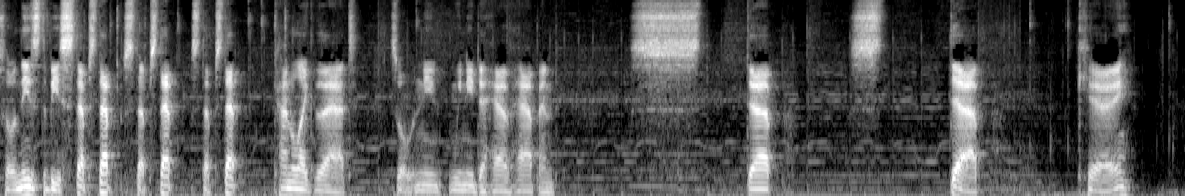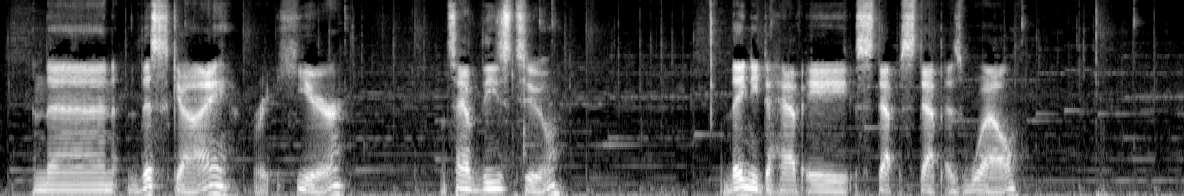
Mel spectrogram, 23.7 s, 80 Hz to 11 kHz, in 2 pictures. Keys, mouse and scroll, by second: 0.7-1.0 right drag, 2.8 shift+right click, 4.2-10.4 drag, 13.8-15.4 drag, 19.6-22.1 drag, 23.1 shift+click.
